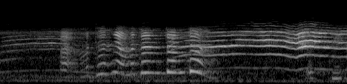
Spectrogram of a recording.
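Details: Whiny cat, called gembeng, that cries easily: several short, wavering mews that rise and fall in quick succession, then a longer, steady, drawn-out tonal wail.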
